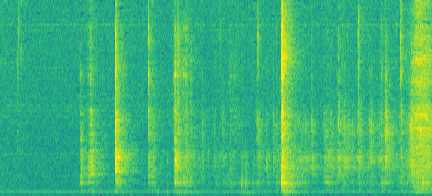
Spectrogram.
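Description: A handful of light clicks and taps from hands handling the metal PCIe card bracket and screw area of a steel PC case, starting about a second in, over a faint steady hum.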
